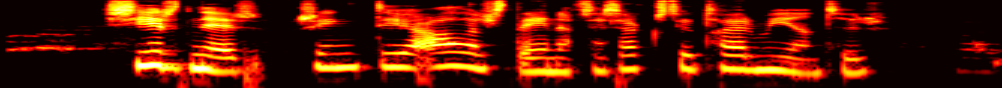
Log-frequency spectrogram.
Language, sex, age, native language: Icelandic, female, 14, Icelandic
